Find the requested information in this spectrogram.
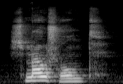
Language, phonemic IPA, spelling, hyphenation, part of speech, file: Dutch, /ˈsmɑu̯s.ɦɔnt/, smoushond, smous‧hond, noun, Nl-smoushond.ogg
- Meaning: synonym of smous (“Dutch dog-breed”)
